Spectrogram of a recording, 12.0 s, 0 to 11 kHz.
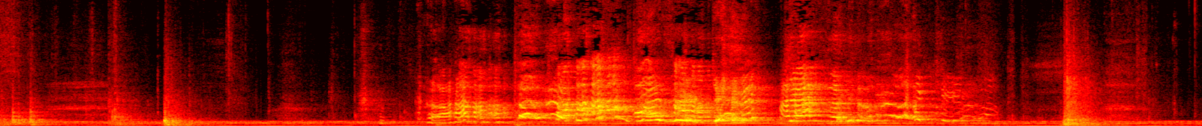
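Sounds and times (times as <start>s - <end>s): low hum of held tones: 0.2s - 12.0s.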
